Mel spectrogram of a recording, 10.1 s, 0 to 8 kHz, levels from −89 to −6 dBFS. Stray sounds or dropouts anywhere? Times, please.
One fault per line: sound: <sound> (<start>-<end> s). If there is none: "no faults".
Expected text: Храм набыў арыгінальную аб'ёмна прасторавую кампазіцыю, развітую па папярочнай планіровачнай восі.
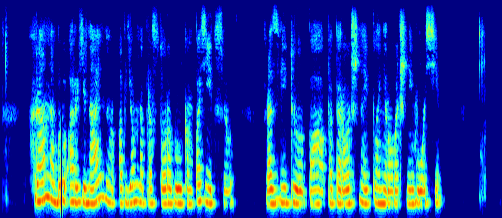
sound: dropout (1.2-1.2 s)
